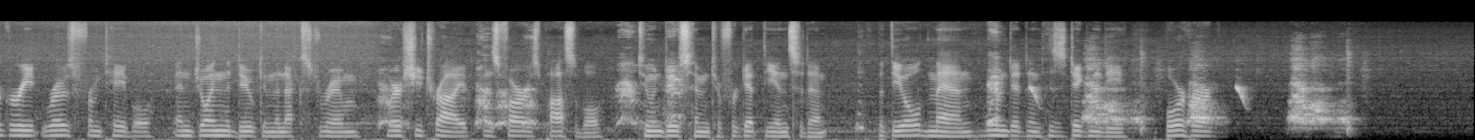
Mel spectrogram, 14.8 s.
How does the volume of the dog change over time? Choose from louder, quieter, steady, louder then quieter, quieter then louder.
quieter then louder.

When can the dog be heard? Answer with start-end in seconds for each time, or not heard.
3.5-13.6.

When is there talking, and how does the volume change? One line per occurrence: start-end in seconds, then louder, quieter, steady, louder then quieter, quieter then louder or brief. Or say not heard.
0.0-12.2 steady.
